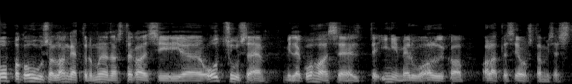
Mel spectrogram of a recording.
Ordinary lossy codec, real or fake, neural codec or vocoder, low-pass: none; fake; vocoder, 44.1 kHz, 128 mel bands, Pupu-Vocoder; 7.2 kHz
